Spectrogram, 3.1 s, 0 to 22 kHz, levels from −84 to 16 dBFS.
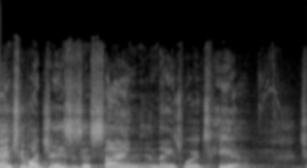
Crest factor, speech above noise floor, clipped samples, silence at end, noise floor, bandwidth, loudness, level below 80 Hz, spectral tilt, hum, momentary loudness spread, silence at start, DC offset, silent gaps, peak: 16 dB; 23 dB; under 0.1%; 0 s; -43 dBFS; 17 kHz; -20 LUFS; -80 dBFS; -4 dB/octave; none; 8 LU; 0 s; under 0.1%; none; -4 dBFS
